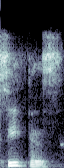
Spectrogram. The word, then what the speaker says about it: Cephas: I want to thank Patricia I may pronounce this wrong. Is it Cephas? It is Cephas.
